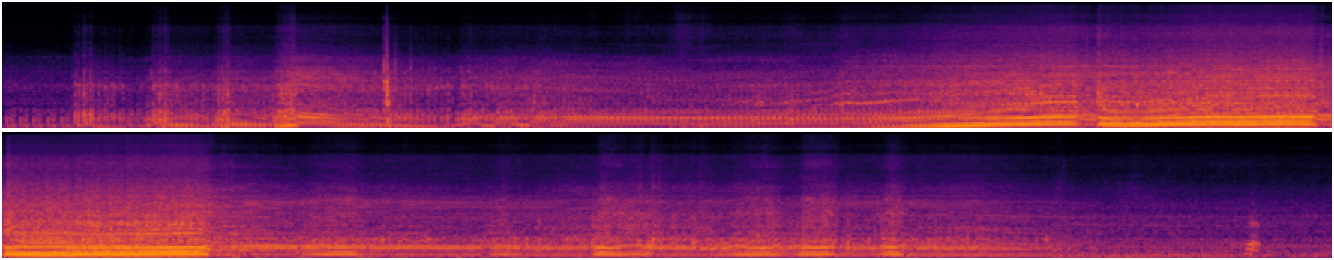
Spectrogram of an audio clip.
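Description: A Chinese-made dual sport motorcycle engine idles and then revs strongly for several seconds, loud and close, before settling back to a rough, clattering idle.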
